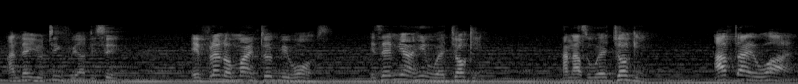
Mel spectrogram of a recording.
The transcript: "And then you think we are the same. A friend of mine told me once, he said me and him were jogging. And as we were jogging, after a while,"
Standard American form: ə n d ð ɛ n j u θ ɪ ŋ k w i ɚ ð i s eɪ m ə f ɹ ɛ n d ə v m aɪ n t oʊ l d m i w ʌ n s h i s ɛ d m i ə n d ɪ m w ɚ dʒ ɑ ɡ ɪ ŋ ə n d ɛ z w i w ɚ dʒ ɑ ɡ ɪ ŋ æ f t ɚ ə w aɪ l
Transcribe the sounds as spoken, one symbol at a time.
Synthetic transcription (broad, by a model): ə n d ɛ n j u t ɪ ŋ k w i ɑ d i s eɪ m ə f ɹ ɛ n d ə v m aɪ n t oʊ d m i w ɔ n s h i s ɛ d m i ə n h ɪ m w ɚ dʒ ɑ ɡ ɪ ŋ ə n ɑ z w i w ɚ dʒ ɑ ɡ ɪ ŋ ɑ f t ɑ ə w aɪ l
